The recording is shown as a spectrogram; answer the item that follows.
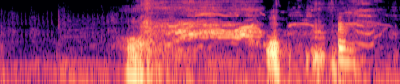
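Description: A person's voice: an exclamation of 'oh' a little past the middle, then short bursts of laughter near the end.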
